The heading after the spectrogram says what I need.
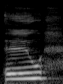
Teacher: when you do the oo sound, your lips are rounded, almost like as if you were blowing on a balloon, and your tongue is somewhere almost high near the roof of your mouth. So you do an oo and your lips necessarily have to go like this. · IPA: /u/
